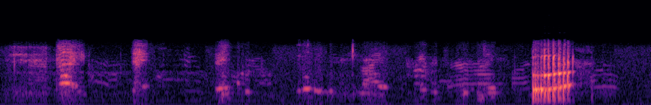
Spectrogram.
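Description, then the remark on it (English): A loud, drawn-out burp rumbles up near the end, following a string of short, croaky vocal bursts that sound like smaller belches or throaty noises. “Ooh, somebody burped.”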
